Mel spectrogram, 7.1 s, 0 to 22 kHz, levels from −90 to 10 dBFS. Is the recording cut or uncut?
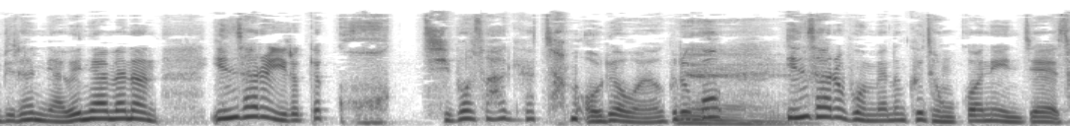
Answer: cut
